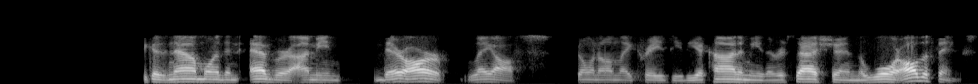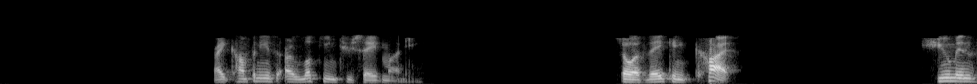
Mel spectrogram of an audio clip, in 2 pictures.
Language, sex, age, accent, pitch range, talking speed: English, male, 30-49, American, 105-125 Hz, 110 wpm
